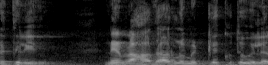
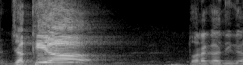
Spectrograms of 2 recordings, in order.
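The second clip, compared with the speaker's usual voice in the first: calling out; 14 dB louder than usual. Retold or imitated. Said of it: "అన్నాడు యేసన్న గారు".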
